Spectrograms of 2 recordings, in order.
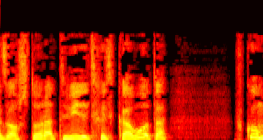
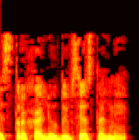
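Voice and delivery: usual speaking voice

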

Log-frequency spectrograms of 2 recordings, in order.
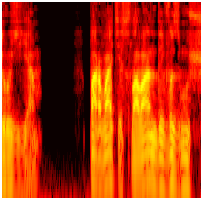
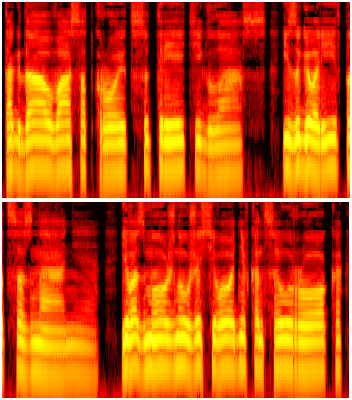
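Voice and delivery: higher, slow, drawn-out purr; purring singsong; 6 semitones higher, slower than usual. A narrator's reading. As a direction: purr it dreamily, stretching the phrase endings. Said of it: "Трелони продолжала мурлыкать". (мурлыча, нараспев)

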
